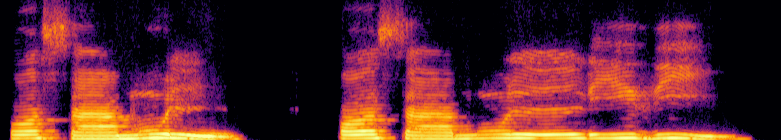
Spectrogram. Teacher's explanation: tanwin bertemu dengan huruf lam yaitu berarti idgam idgam bila gunah dileburkan tanpa didengungkan. Jadi tidak ditahan di sini cuma dileburkan tanpa ditahan, tanpa didengungkan.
